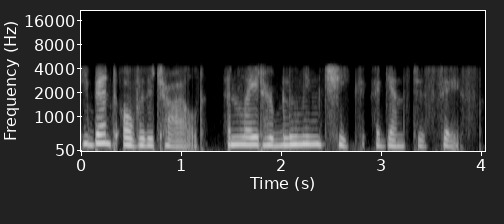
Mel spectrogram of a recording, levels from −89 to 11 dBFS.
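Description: Opus voice compression affects the speech throughout. Nothing remains above 4.3 kHz, so the band has been cut to narrowband SILK coding. The coarse excitation leaves it muffled, hoarse and slightly robotic. The heavy damage points to a bitrate of about 8 kbps.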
